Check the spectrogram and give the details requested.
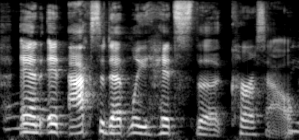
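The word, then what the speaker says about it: Curacoa: It's being escorted by a smaller ship, the HMS Curacao, I think is how you say it. – Yep, that sounds right.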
